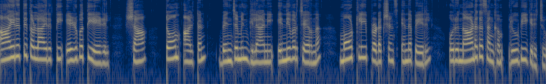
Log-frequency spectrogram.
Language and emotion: Malayalam, neutral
